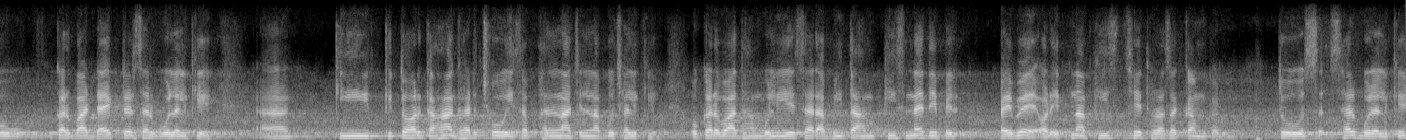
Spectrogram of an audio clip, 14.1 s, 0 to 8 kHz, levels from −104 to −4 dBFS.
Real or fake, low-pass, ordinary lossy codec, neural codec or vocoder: real; 7.2 kHz; Opus, 16 kbps; none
